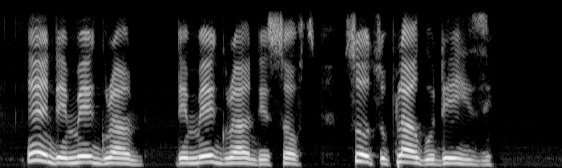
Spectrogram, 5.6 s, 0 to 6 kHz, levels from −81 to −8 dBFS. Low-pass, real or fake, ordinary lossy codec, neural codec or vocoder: 5.4 kHz; real; none; none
